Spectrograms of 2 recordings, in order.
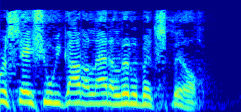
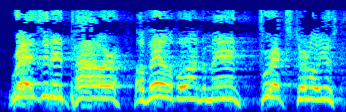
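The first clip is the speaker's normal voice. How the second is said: each word hurled out loud and high; shouted proclamation; 5 semitones higher, 8 dB louder than usual. Shown as a demonstration. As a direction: proclaim the definition to the rafters. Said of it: "and the word virtue means resident power".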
